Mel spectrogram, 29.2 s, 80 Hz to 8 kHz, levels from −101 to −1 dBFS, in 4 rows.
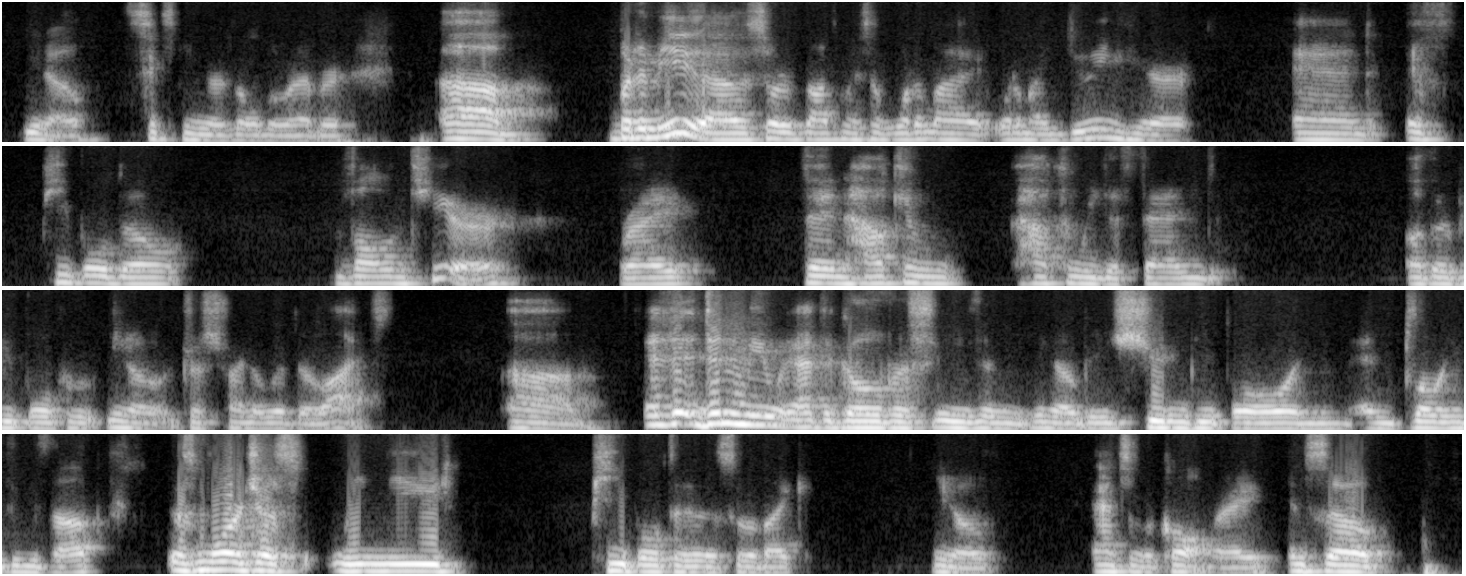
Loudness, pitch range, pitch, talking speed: -14 LUFS, 120-145 Hz, 130 Hz, 185 wpm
